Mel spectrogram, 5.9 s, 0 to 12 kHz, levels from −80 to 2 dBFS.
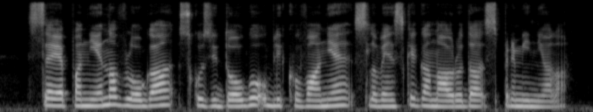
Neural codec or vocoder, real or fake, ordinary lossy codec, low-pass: autoencoder, 48 kHz, 128 numbers a frame, DAC-VAE, trained on Japanese speech; fake; none; 10.8 kHz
